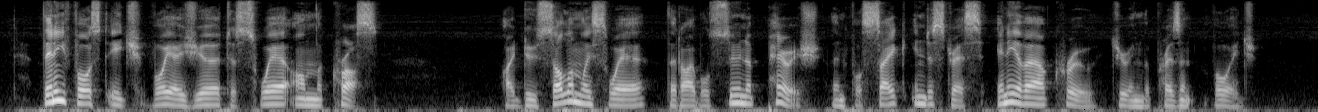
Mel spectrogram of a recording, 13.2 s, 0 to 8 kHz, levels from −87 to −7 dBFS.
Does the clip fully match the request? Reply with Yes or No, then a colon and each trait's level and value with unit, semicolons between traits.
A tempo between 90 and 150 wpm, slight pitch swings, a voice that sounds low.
No: average, 140 wpm; average, 4.4 semitones; low, 125 Hz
